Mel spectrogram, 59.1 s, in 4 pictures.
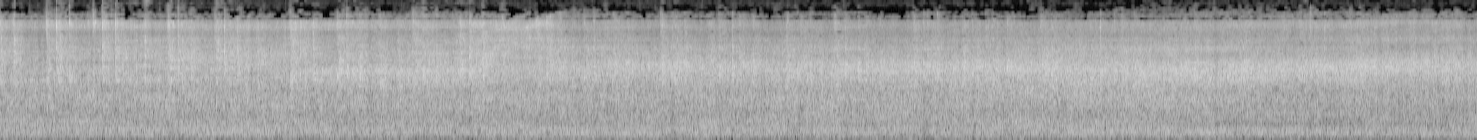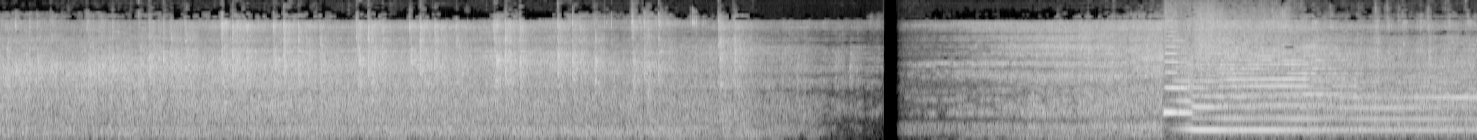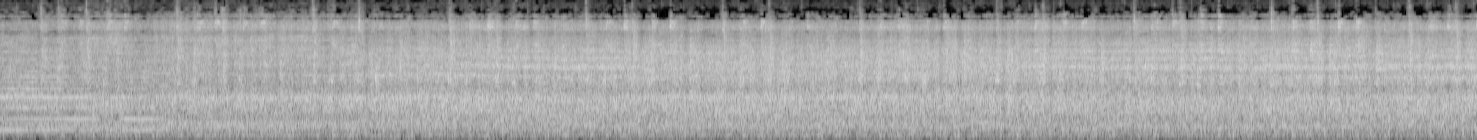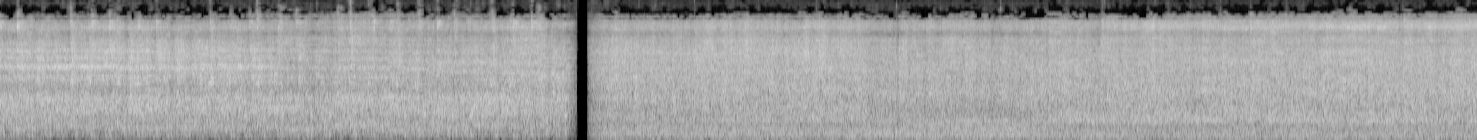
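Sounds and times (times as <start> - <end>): train wheels on rail: 0.0 - 59.0
locomotive horn blast: 26.4 - 31.2.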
